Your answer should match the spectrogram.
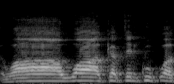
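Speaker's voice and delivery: loud, drawn-out wow; shocked exclamation. Real, not acted. Streamer reacting to a crude chat message, shocked.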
